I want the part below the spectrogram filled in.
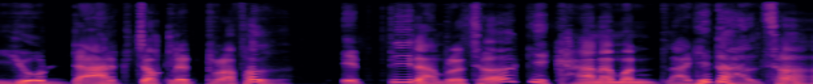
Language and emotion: Nepali, happy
